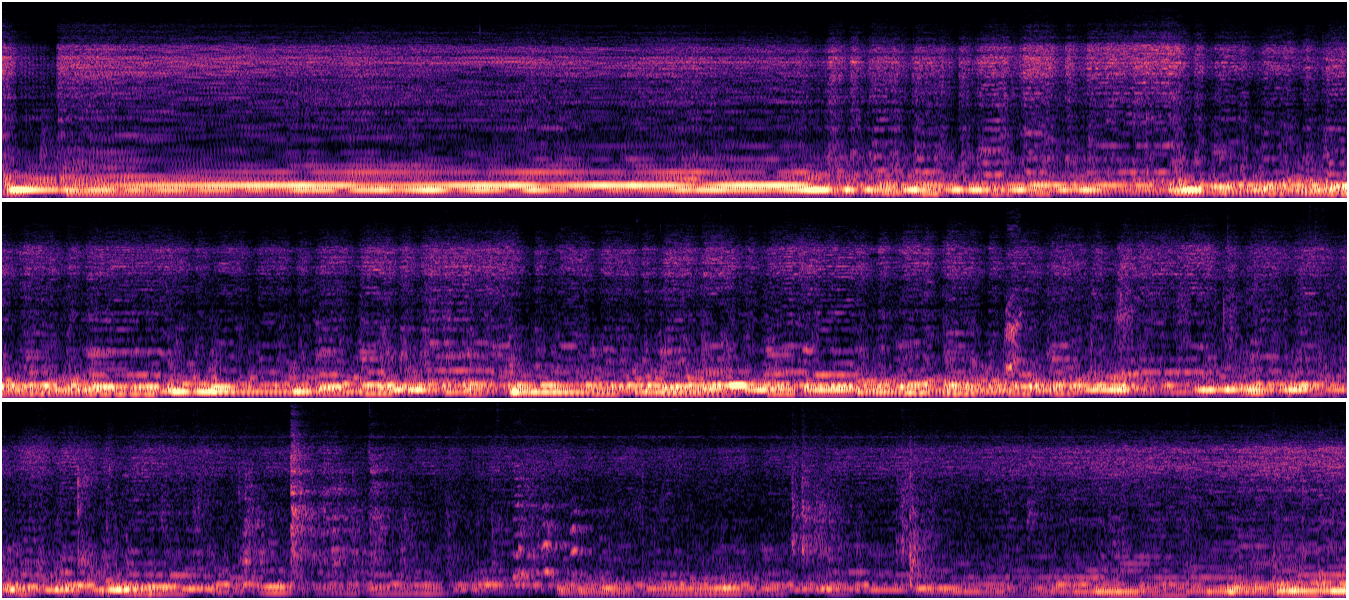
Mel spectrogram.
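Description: Electric guitar and bass guitar played together through small amps in a rehearsal. Low notes are held for the first several seconds, then the playing turns into a busier riff of quickly changing notes.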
